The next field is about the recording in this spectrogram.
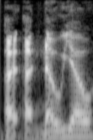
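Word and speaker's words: Anoyo: A No-Yo, I think is how you say it.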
